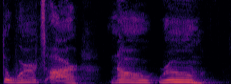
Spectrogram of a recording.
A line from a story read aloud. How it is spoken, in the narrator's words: the teacher whispers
